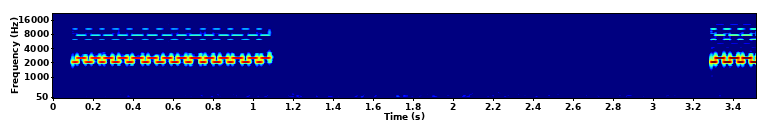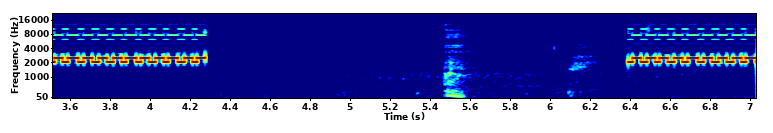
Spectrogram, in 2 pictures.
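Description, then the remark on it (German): A telephone rings for an incoming call from an unknown number, three loud, steady electronic bursts about a second long, separated by pauses, with a faint rustle in between; no one speaks. “Die Nummer kenne ich nicht.”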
